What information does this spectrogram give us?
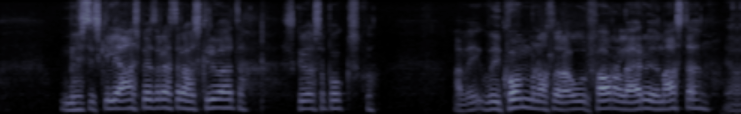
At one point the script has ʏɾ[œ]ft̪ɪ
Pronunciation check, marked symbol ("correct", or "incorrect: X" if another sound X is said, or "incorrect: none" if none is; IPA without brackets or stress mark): incorrect: ɛ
